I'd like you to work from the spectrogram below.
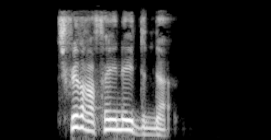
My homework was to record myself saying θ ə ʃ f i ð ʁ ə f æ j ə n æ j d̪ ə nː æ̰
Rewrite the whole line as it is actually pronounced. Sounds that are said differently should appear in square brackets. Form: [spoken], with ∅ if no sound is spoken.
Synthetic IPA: θ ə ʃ f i ð ʁ ə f æ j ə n æ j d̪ ə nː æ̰

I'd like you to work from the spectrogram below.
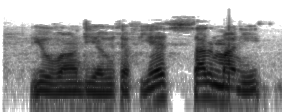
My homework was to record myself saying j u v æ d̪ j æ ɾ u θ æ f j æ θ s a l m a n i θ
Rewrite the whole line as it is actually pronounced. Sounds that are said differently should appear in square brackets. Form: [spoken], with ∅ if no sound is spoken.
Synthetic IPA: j u v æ d̪ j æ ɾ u θ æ f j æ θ s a l m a n i θ

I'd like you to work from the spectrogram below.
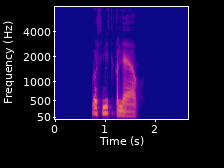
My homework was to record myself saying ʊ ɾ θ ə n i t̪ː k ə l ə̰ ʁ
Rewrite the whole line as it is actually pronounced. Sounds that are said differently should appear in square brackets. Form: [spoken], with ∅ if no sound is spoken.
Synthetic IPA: ʊ ɾ θ ə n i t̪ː [q] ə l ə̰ ʁ

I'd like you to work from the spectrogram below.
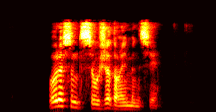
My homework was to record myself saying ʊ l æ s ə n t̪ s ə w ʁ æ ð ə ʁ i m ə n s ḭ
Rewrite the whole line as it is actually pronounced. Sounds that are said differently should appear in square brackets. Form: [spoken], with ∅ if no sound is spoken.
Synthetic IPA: ʊ [ɾ] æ s ə n t̪ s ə w [ʒ] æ ð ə ʁ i m ə n s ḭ

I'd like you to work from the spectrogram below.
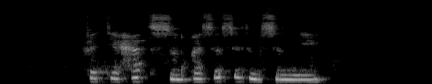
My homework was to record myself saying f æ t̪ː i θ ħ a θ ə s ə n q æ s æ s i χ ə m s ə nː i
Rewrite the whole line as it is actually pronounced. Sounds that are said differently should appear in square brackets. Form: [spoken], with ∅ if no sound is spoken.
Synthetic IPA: f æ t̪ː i [∅] ħ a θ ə s ə n q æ s æ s i [θ] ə m s ə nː i

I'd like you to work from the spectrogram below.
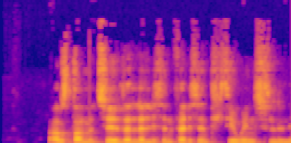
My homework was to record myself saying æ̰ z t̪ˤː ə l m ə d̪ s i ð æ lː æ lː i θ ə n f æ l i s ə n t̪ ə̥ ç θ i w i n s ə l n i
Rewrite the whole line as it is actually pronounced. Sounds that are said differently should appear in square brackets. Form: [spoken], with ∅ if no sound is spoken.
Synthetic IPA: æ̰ z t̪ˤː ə l m ə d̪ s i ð æ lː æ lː i θ ə n f æ l i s ə n t̪ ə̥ ç θ i w i n s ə l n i

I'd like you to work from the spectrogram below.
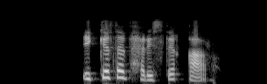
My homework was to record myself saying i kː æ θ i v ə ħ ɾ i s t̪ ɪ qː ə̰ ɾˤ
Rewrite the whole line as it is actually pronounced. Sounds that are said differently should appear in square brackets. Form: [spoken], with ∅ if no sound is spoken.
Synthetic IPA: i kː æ θ [æ] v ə ħ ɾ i s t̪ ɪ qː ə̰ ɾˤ

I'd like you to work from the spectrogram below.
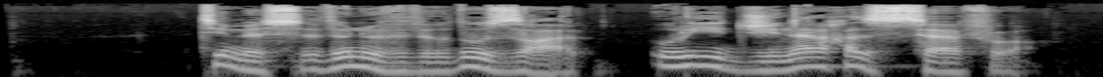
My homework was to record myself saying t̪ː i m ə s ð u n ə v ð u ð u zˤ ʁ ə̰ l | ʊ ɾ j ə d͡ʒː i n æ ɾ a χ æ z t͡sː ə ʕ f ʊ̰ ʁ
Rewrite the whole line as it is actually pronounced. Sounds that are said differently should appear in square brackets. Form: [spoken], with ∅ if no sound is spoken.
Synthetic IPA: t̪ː i m ə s ð u n ə v ð u ð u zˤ ʁ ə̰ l | ʊ ɾ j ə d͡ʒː i n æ ɾ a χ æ z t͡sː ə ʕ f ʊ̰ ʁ

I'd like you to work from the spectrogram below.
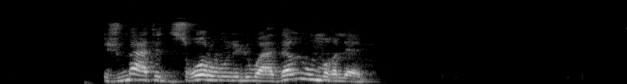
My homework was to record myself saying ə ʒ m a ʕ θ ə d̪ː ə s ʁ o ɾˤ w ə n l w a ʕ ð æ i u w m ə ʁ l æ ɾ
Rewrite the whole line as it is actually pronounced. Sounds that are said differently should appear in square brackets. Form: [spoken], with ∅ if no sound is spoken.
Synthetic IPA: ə ʒ m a ʕ θ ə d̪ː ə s ʁ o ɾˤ w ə n l w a ʕ ð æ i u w m ə ʁ l æ [l]

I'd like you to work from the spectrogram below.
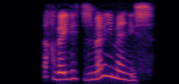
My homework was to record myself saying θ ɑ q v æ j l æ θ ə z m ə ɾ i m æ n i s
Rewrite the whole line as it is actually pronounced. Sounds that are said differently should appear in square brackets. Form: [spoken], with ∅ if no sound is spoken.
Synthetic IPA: θ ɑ q v æ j l [i] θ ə z m ə ɾ i m æ n i s

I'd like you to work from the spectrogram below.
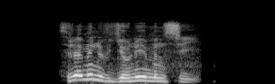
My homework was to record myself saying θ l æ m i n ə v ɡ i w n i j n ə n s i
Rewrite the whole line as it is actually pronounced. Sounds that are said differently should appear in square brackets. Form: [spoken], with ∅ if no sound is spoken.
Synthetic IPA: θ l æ m i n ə v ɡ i w n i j [m] ə n s i

